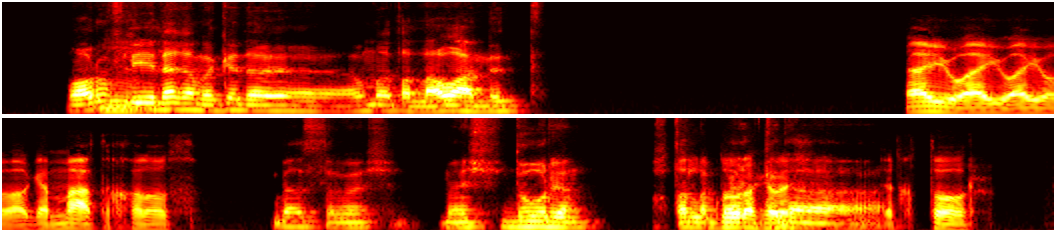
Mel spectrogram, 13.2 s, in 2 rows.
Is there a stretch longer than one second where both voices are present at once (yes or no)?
no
